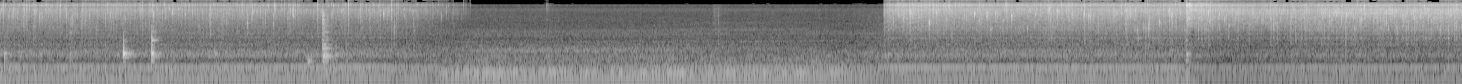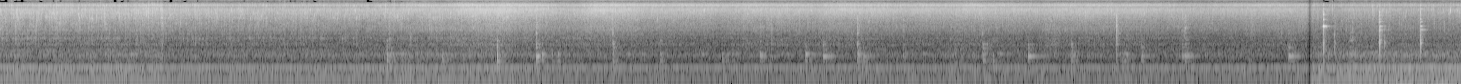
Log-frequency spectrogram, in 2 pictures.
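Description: Pork cubes sizzling in hot fat in a stainless steel pan, a wooden spatula clicking and scraping against the pan as they are stirred. After a short duller stretch, chopped red onion fries in the rendered pork fat with a louder, steady sizzle.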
